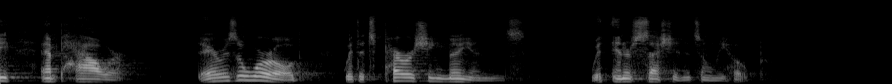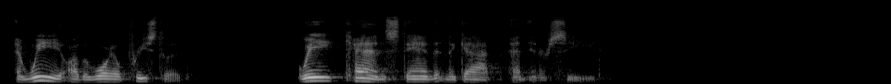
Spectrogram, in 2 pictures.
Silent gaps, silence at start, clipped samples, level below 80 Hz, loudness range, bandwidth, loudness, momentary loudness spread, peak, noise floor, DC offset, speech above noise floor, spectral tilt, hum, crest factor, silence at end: none; 0 s; under 0.1%; under -90 dBFS; 9 LU; 10 kHz; -33 LUFS; 18 LU; -14 dBFS; -81 dBFS; under 0.1%; 49 dB; -5 dB/octave; none; 20 dB; 2.95 s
